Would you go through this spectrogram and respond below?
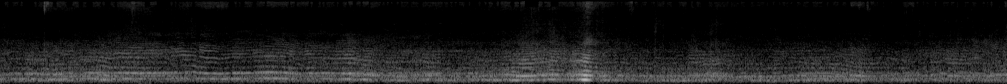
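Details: Swarm-like hum of honey bees, Apis mellifera iberica, outside a Langstroth hive close to Els Ports National Park, Catalonia, Spain; thick layered buzzing with rising and falling whines, one brief louder pass near the middle.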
